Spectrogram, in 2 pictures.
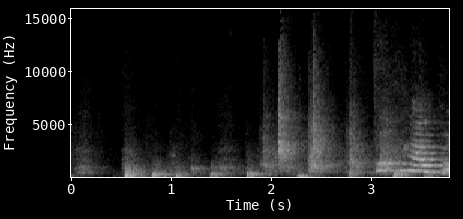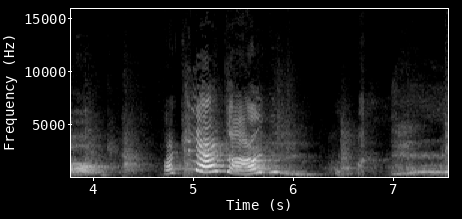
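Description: A dog named Tessie playing excitedly, with sharp scuffling bursts, panting and a run of high, wavering whimpers and yips, mixed with a person's playful vocal noises throughout.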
